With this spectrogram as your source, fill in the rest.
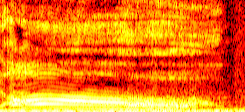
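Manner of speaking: sharp high startled oh; surprised oh. Real, not acted. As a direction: caught off guard as the line goes. Line snaps on a big fish.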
